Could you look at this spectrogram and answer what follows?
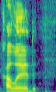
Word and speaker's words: Khaled: and the actual pronunciation of DJ Khaled's name is DJ Khaled, because it's like at the beginning of every song he's ever been on. Yes. He doesn't. You have to shout it.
